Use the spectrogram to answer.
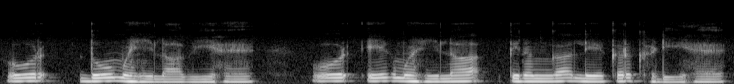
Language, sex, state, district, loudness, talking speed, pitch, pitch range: Hindi, male, Uttar Pradesh, Saharanpur, -14 LUFS, 100 wpm, 135 Hz, 125-150 Hz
